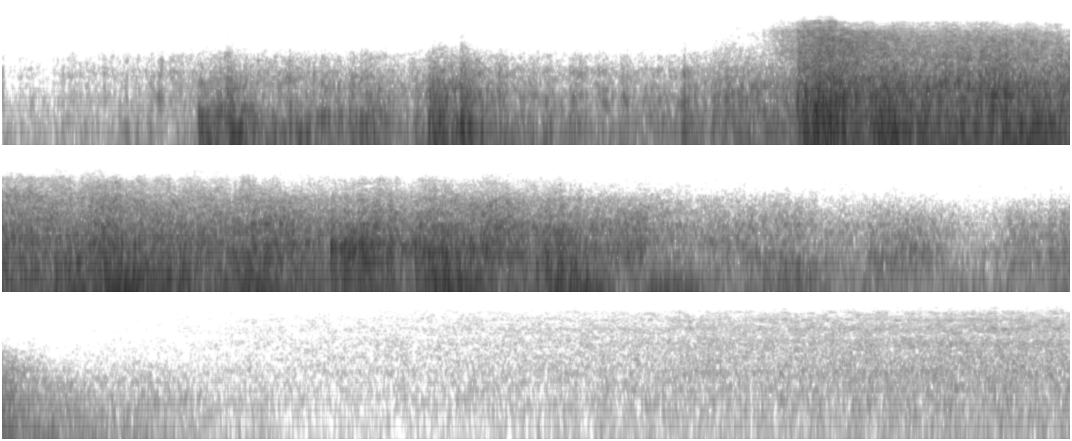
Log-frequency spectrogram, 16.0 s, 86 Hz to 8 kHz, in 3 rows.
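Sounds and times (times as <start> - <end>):
low rolling thunder: 0.3 - 11.5.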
